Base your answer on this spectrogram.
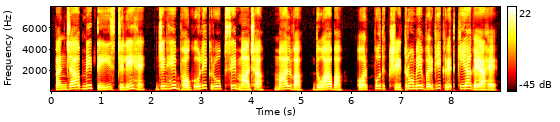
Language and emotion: Hindi, neutral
